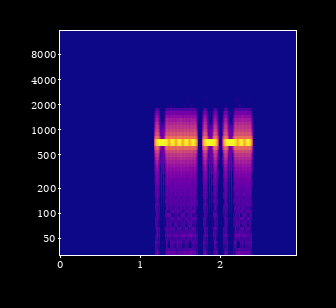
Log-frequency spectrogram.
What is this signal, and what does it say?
Morse code, heard as a keyed tone, about 28 wpm, 690 Hz. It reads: 6TD
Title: Three Challenging Letter-Number Combinations 28wpm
